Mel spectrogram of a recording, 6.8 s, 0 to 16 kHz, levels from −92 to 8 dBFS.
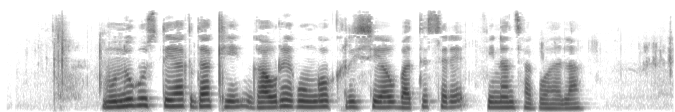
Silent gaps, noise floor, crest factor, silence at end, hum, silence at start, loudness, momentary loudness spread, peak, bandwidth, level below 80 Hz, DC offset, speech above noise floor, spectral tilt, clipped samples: none; -68 dBFS; 20 dB; 0.95 s; none; 0.6 s; -22 LUFS; 12 LU; -2 dBFS; 11 kHz; -74 dBFS; under 0.1%; 47 dB; -6 dB/octave; under 0.1%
